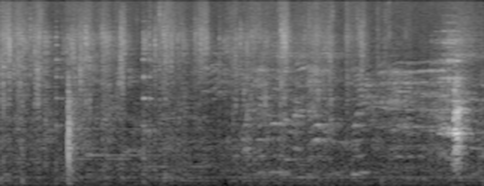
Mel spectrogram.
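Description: Veggie burger ingredients stirred together in a bowl, with a steady scraping of a utensil and a few sharp clinks against the dish, while a person talks over it.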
